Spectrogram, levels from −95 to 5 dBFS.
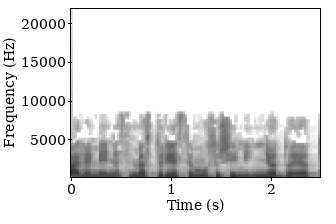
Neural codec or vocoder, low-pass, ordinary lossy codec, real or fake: none; 10.8 kHz; MP3, 32 kbps; real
